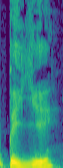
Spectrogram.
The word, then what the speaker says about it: paie: Okay, and in that case it's quite funny because we tend to make the difference maybe in pronunciation, so between this one, je paie, and then some persons can pronounce je paye.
